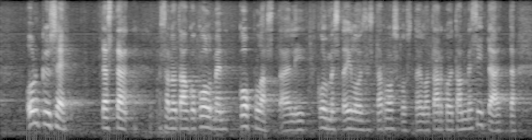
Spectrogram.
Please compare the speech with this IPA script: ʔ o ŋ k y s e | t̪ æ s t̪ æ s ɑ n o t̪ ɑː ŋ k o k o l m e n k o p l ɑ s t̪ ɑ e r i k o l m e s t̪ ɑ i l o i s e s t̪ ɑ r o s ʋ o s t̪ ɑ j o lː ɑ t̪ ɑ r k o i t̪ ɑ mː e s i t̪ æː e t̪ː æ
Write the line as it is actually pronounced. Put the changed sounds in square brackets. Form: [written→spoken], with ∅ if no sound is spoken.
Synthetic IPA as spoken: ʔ o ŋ k y s e | t̪ æ s t̪ æ s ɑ n o t̪ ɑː ŋ k o k o l m e n k o p l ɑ s t̪ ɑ e [r→l] i k o l m e s t̪ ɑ i l o i s e s t̪ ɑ r o s ʋ o s t̪ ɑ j o lː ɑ t̪ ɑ r k o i t̪ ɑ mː e s i t̪ [æː→æ] e t̪ː æ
